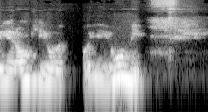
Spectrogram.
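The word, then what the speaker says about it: Oyèrónkẹ́ Oyěwùmí: E aí eu quero indicar uma outra leitura para vocês, da Yoronke Oyeyumi, o nome dela é super difícil de pronunciar, mas é Yoronke Oyeyumi, e que ela fala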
